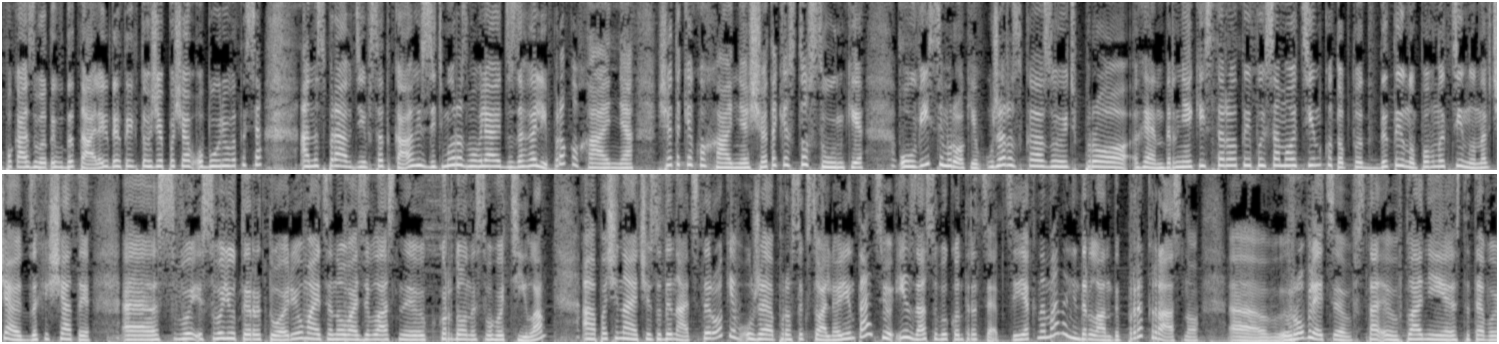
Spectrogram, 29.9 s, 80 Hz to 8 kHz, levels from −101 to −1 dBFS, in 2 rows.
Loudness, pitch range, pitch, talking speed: -15 LUFS, 210-275 Hz, 235 Hz, 145 wpm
